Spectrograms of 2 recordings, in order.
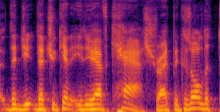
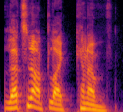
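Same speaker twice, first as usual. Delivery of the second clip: mock imitation; 3 semitones higher than usual. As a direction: play the bystander dodging, pitched up. Imitating man in the video.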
